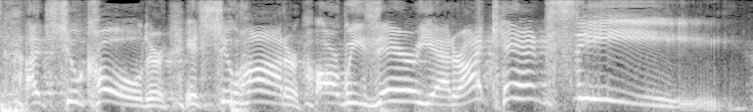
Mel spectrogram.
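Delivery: mock childish whine building to a long wail; whining backseat child. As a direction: whine like a kid in the back seat, dragging out the last words. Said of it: "we're whining, and we're complaining, and we're throwing a hissy fit".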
